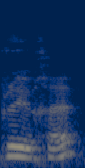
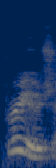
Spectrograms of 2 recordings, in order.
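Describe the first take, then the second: First: The name is pronounced with Dutch sounds. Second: The name is pronounced with French sounds. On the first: "the Dutch slash Flemish pronounce it" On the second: "the French pronounce it"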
